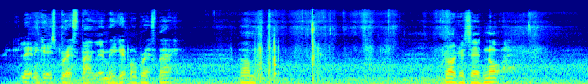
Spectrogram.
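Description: A man talks calmly and close by, outdoors.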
